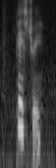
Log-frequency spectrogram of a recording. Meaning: 1. A baked food item made from flour and fat pastes such as pie crust; also tarts, bear claws, napoleons, puff pastries, etc 2. The food group formed by the various kinds of pastries
- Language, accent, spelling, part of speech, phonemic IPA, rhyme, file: English, US, pastry, noun, /ˈpeɪstɹi/, -eɪstɹi, En-us-pastry.ogg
